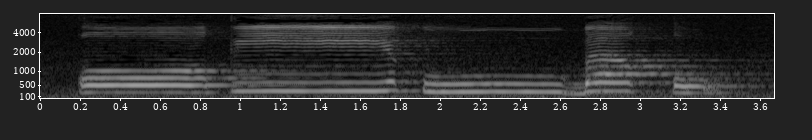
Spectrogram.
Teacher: qaf ini dia itu karena keluarnya dari pangkal lidah atau lidah bagian belakang, jadi cara pengucapannya dia bukan yang seperti ini misalkan jadi terlalu nyeklek banget gitu ya istilahnya di tenggorokan. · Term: huruf qaf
